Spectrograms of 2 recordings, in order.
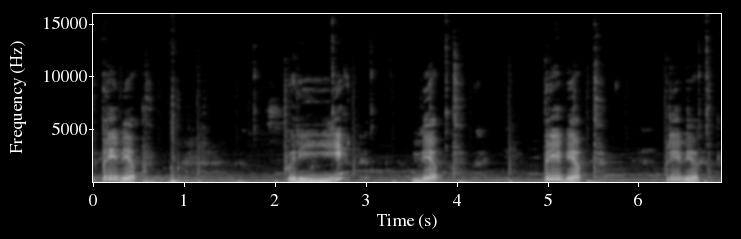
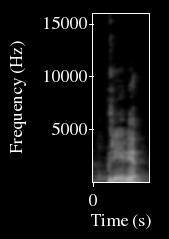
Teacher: the correct way is to say привет with stressing the second syllable, but if you say привет, a lot of people will still understand you, especially if you're a foreigner.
